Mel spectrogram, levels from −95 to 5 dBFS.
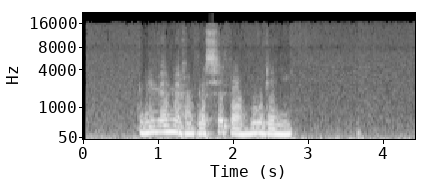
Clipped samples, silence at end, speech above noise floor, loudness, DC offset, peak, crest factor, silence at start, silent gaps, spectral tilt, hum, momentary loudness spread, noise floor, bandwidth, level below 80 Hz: under 0.1%; 0 s; 23 dB; -8 LUFS; under 0.1%; 0 dBFS; 10 dB; 0.05 s; none; -6 dB/octave; none; 23 LU; -29 dBFS; 16.5 kHz; -32 dBFS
